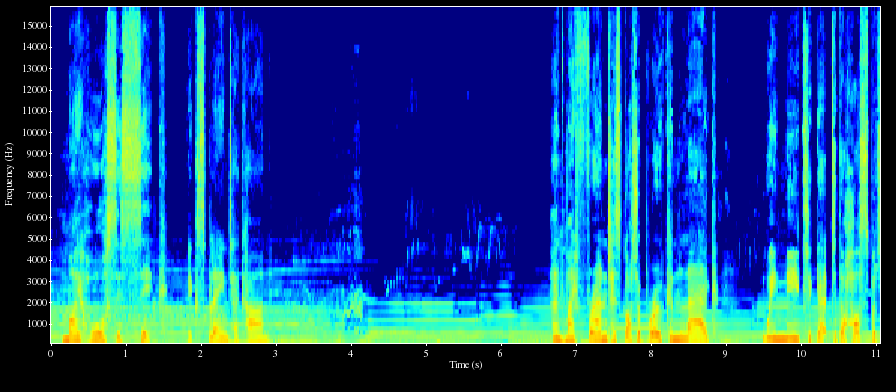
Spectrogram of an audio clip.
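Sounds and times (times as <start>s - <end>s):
horse whinny: 3.4s - 5.1s.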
